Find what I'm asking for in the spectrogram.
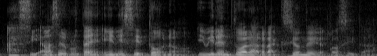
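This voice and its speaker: A man's voice: on the low side, very animated, quick pace, background noise. A man with an Argentine accent giving campy, gossipy commentary on a reality show and mimicking the people he talks about. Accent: Argentine Spanish.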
